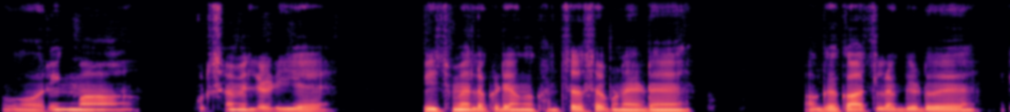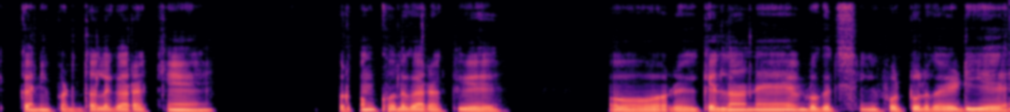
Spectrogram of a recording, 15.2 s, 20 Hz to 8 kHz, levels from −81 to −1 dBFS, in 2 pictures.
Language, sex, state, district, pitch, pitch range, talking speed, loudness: Marwari, male, Rajasthan, Churu, 105 Hz, 105-110 Hz, 135 wpm, -20 LUFS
